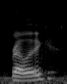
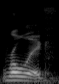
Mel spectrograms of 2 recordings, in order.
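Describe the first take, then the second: First: The first syllable is said without an O vowel. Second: The first syllable is said with an O vowel. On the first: The speaker calls it right. "silent O" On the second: The speaker calls it wrong. "They said Rolig. That ain't right"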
